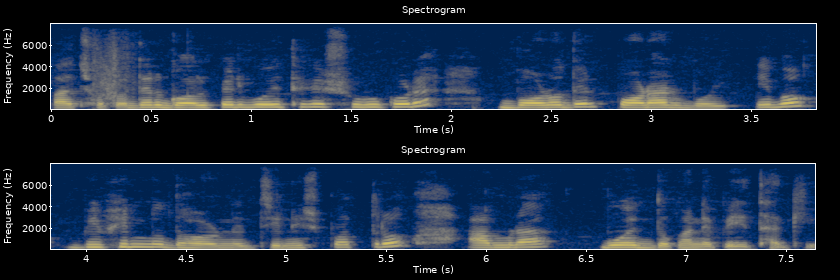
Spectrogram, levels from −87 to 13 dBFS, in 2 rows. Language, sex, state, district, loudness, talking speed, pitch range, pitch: Bengali, female, West Bengal, North 24 Parganas, -16 LUFS, 150 wpm, 200-260 Hz, 225 Hz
